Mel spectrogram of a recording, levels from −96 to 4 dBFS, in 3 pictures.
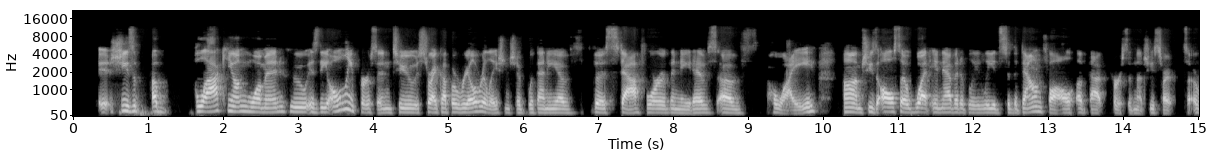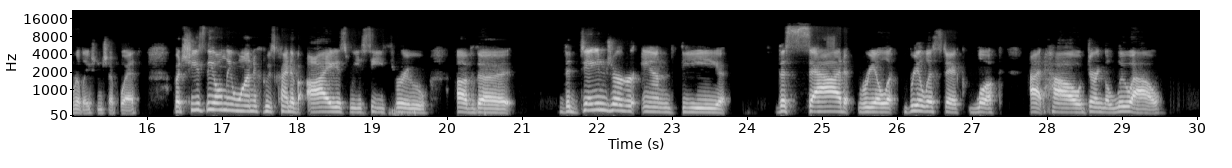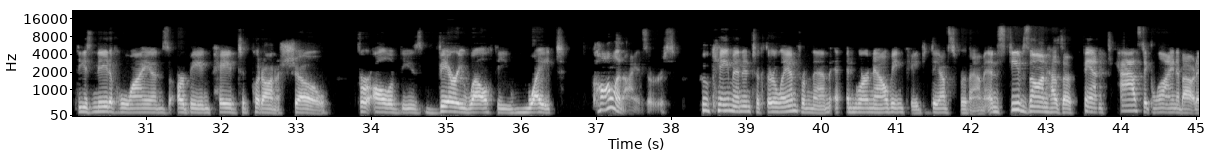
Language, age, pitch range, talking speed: English, 20-39, 155-190 Hz, 155 wpm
